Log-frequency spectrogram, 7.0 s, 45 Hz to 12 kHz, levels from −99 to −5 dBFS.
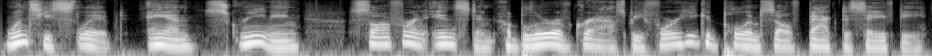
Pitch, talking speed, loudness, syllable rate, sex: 120 Hz, 180 wpm, -19 LUFS, 4.6 syllables/s, male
